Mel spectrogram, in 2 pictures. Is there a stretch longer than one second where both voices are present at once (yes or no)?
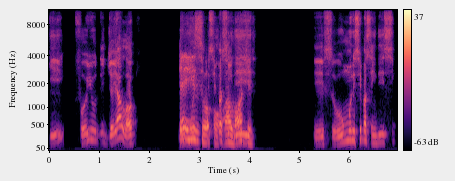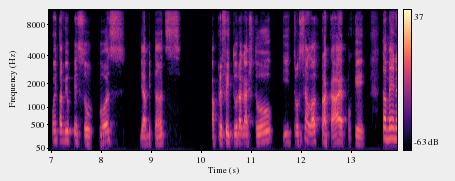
yes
